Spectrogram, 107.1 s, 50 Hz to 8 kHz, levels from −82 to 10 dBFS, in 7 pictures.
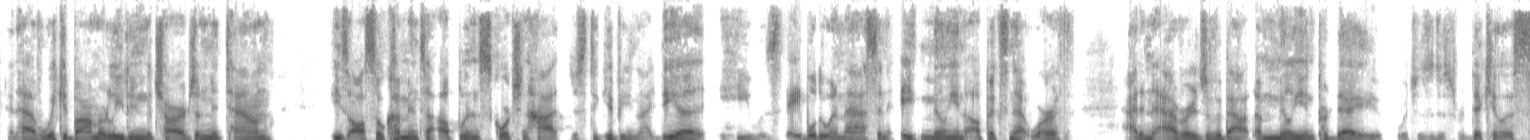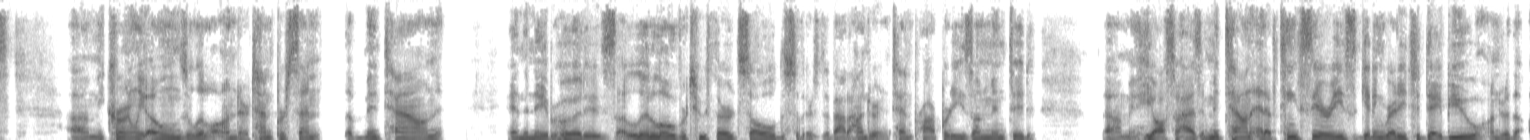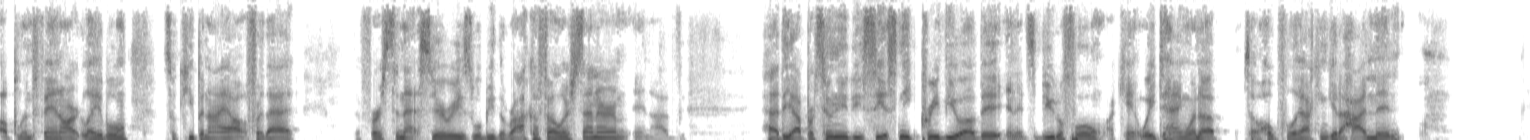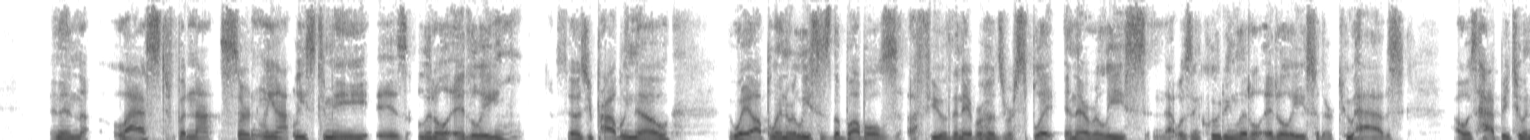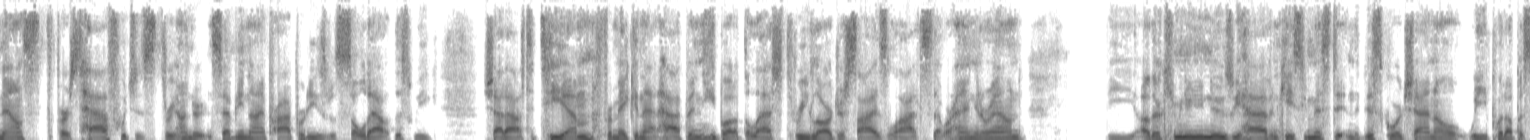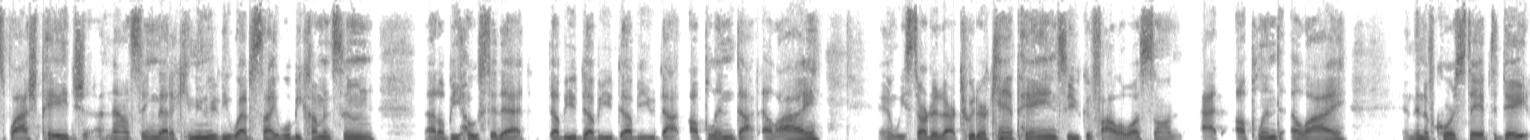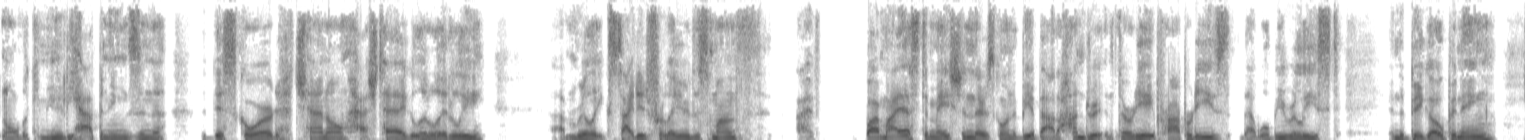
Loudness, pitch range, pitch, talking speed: -26 LUFS, 110-125 Hz, 115 Hz, 175 wpm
